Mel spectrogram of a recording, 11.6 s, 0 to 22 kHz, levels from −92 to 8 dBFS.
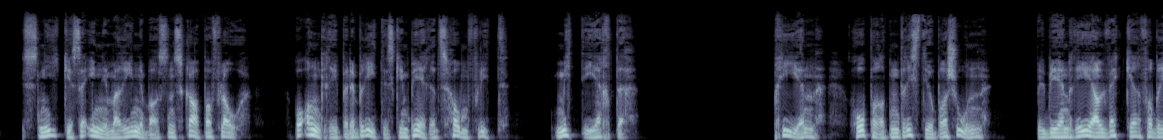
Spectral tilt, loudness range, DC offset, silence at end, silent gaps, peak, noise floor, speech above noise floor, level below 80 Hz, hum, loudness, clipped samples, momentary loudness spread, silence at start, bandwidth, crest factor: -6 dB/octave; 5 LU; under 0.1%; 0 s; 5.44-5.48 s, 6.57-7.74 s, 10.21-10.36 s; 0 dBFS; under -90 dBFS; over 70 dB; -46 dBFS; none; -21 LUFS; under 0.1%; 11 LU; 0.25 s; 14.5 kHz; 22 dB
